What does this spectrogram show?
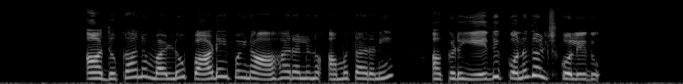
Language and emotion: Telugu, fearful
